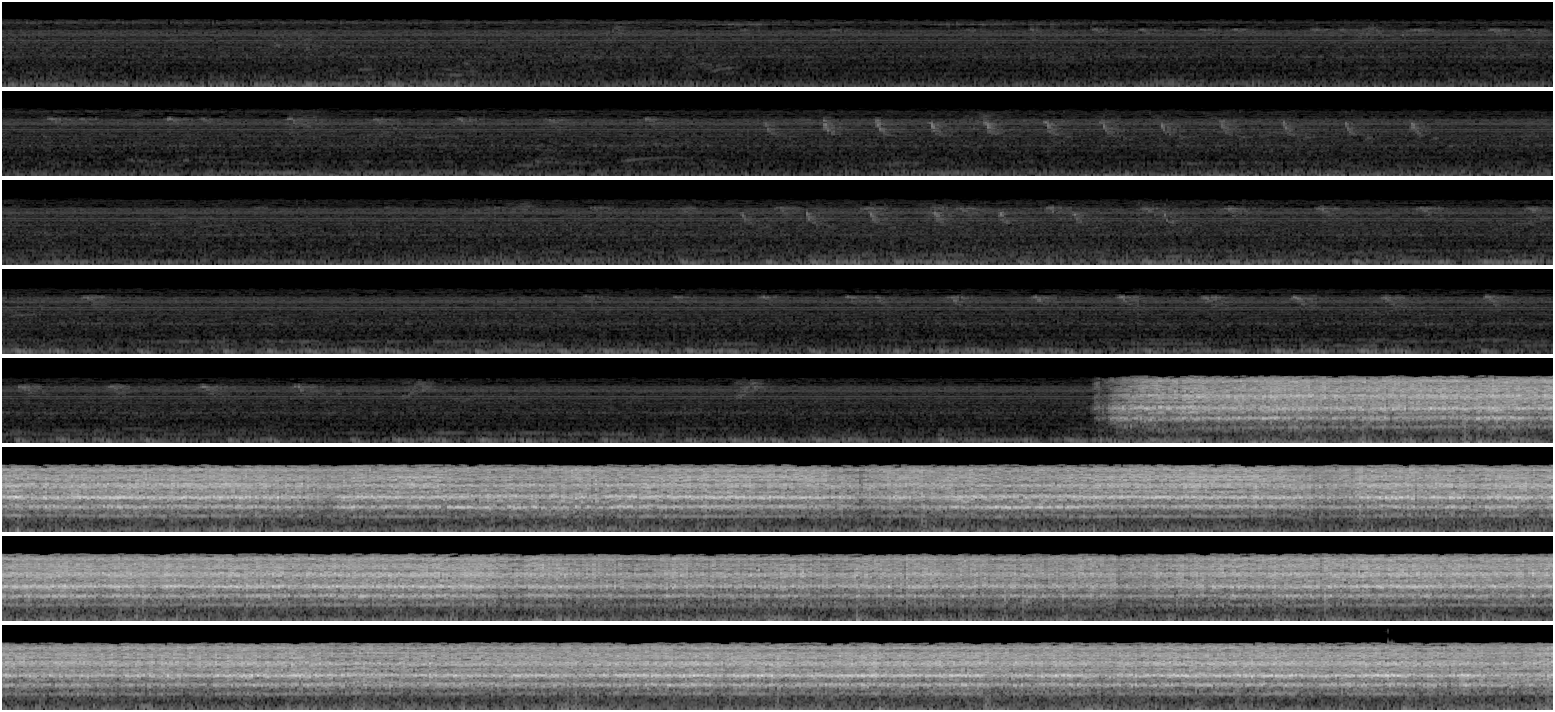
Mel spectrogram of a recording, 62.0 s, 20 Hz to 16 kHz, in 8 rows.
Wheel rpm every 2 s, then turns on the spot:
0, 0, 0, 0, 0, 0, 0, 0, 0, 0, 0, 0, 0, 0, 0, 0, 0, 0, 90, 160, 160, 160, 160, 160, 160, 160, 160, 160, 160, 160, 160.
none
